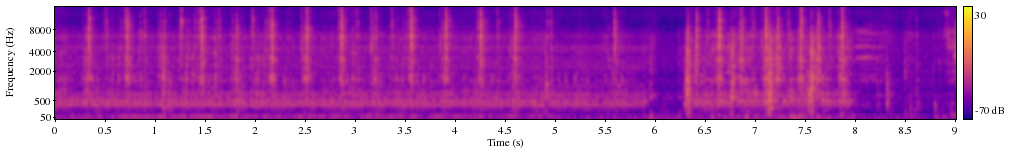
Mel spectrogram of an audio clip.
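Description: A sewing machine hums and rattles as it stitches rapidly.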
